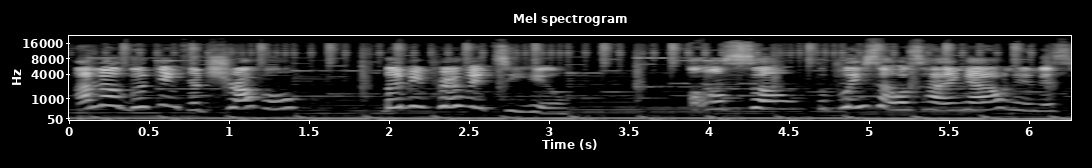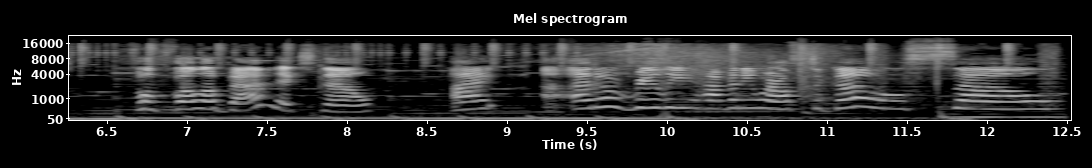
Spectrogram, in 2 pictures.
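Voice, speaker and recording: A performer voicing a young, earnest and easily frightened cartoon sidekick in an animated comic dub. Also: extremely high pitch, measured pace. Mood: anxious, pleading. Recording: loud music under the voice.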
